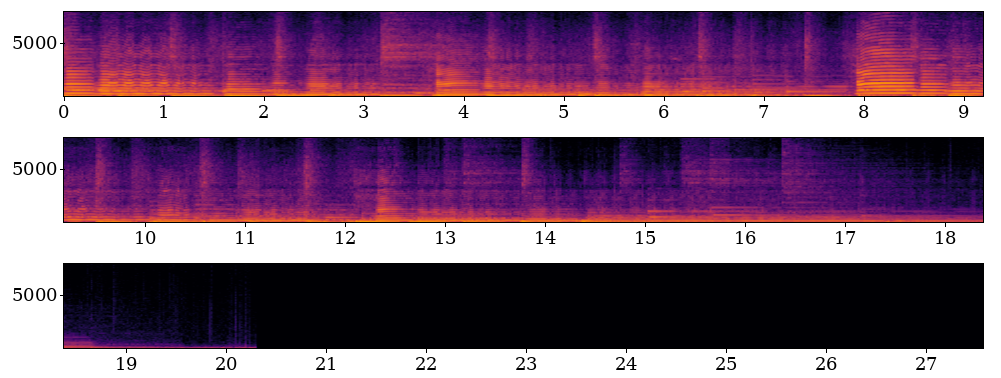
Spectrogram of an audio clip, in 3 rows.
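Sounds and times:
saxophone: 0.0 - 19.1.

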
